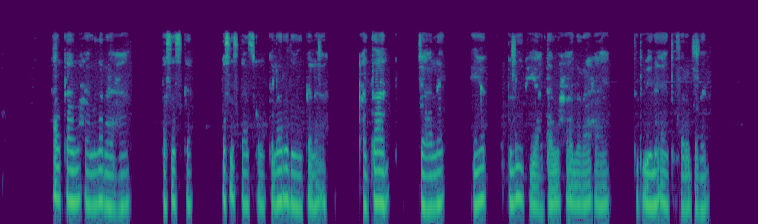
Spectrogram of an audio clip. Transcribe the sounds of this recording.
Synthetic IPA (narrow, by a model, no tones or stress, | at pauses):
hɐlkʰaːnwɑħɑːlɐɣɐraːʕaː | b̥ɐsɐskʰɐ | b̥ɐsɐskʰaːsɔːkʰɐlɐɾɐðɔːðɐkʰɐ̰lɛʔɐh | ʔɑd̪aːn | t͡ʃɑʕlɛ | ijɔ | b̥ʊluːɡjɐʕd̪a̰ːnwɑ̰ħɑ̰ːlɐraːʕajɛ | d̪̥ɐd̪wɛːnɐʔɛːd̪ʊ̥fɐɾɐbɐðɐn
